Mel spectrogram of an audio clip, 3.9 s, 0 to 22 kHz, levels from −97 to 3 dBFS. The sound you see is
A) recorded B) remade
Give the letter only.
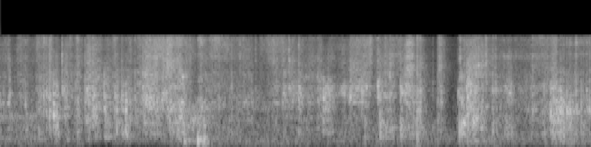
B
